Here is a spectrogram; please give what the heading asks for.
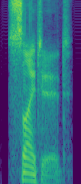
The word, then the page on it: sighted: British English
